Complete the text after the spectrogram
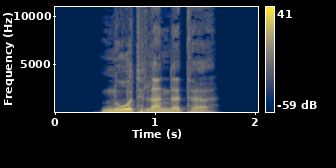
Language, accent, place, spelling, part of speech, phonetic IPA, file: German, Germany, Berlin, notlandete, verb, [ˈnoːtˌlandətə], De-notlandete.ogg
- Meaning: inflection of notlanden: 1. first/third-person singular preterite 2. first/third-person singular subjunctive II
